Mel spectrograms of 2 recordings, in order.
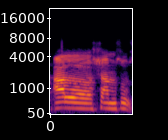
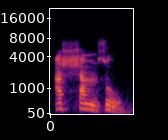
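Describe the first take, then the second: First: "al syamsu" with a drawn-out L before sh; wrong reading, L pronounced. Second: "asyamsu" with no L, straight into sh; correct assimilated reading. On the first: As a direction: sound the L separately in "al syamsu". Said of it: "nggak boleh dibaca". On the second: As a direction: double the sh in "asyamsu", L silent. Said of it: "Jadi langsung". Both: Shown as a demonstration.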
